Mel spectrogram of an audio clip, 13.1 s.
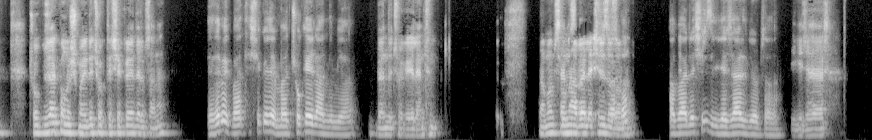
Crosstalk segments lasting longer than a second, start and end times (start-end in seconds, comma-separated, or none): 8.3-9.6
